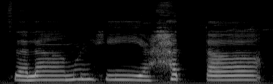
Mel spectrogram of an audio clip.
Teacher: کھڑا زبر برابر ہوتا ہے الف مدہ کے، ایک الف کے برابر کھینچ کر پڑھیں گے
